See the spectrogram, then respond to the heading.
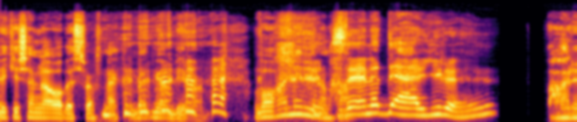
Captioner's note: laughs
